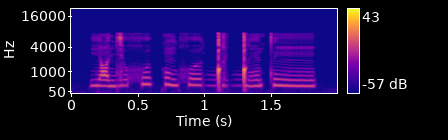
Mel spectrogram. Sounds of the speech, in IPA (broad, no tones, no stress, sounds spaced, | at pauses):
j ɑ̃ dʲ u xʷ ɯ k õ ɡ xʷ ɯː ɡ͡ǃ i ɡ͡ǃ ẽ t ĩ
